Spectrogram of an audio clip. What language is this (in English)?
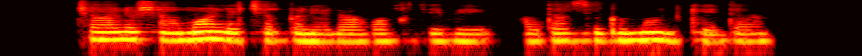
Pashto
